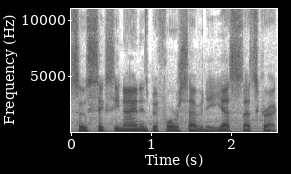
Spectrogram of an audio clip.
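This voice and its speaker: Somewhat breathy and at a medium pitch, a man talks at a fairly quick pace. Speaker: gaming streamer. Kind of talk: casual live stream commentary. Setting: live stream. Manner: casual, chatty.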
